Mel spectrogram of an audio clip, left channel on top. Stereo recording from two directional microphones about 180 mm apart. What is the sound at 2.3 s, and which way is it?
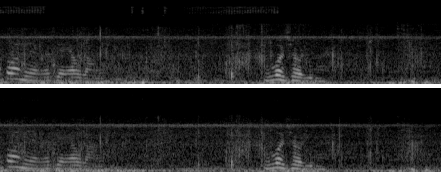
Speech, 25° left (ahead or behind).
